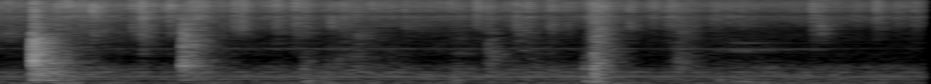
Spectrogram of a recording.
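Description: A cooking utensil knocking sharply against a frying pan three times, with a few lighter taps, as slices of French toast are turned over, over a faint steady hum.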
